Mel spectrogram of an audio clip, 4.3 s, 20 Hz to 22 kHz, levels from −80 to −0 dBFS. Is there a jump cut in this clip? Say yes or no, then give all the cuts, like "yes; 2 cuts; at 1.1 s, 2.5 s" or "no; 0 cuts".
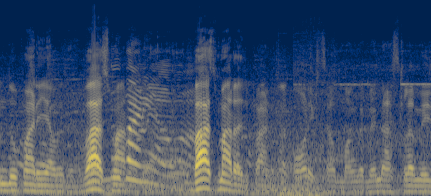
yes; 1 cut; at 2.8 s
